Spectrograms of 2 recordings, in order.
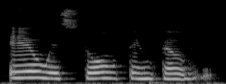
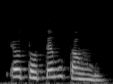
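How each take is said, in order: First: The verb is said in full as estou. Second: The verb is shortened to a single syllable. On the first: This is the form not used in daily speech. "we do not say eu estou tentando" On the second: This is the form used in daily speech. "we say eu tô tentando"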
